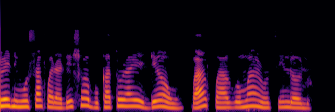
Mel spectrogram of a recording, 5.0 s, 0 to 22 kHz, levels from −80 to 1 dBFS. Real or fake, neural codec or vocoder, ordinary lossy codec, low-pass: real; none; none; 7.2 kHz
